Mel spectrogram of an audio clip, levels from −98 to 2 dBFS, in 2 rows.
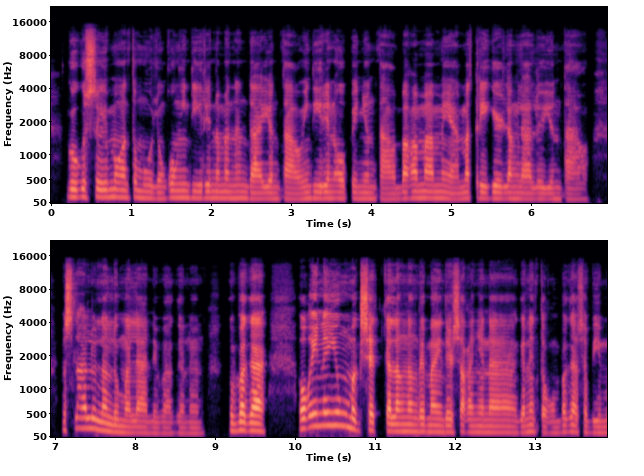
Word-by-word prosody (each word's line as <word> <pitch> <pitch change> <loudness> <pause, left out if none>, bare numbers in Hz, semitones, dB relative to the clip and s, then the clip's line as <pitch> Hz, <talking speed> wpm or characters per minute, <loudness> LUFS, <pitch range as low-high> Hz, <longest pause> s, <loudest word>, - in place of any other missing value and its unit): gugustuhin 150 0 +2
mo 150 0 -3
ngang 145 -1 -4
tumulong 125 -3 -8
kung 140 +1 -5
hindi 135 -1 -6
rin 130 0 -5
naman 130 -1 -6
handa 120 -3 -3
yung 120 -1 -6
tao, 110 -1 -3
hindi 125 +2 -6
rin 125 0 -2
open 125 -1 -6
yung 120 0 -8
tao 110 -1 -6
baka 125 +3 -2
mamaya 130 -3 -3
ma-trigger 125 0 -3
lang 120 -1 -4
lalo 115 -1 -5
yung 115 0 -9
tao, 105 0 -10 0.3
mas 170 - +7
lalo 210 -1 0
lang 160 -4 +1
lumala, 120 -2 -1
di 110 -1 -13
ba, 110 -1 -10
gano'n. 110 0 -13 0.2
Kumbaga 155 -1 +6 0.5
okey 235 +6 +6
na 260 - +5
yung 265 -1 +2
mag-set 165 -3 +8
ka 150 - +6
lang 145 0 +3
ng 145 -1 -1
reminder 135 -2 0
sa 125 - +4
kanya 130 0 -4
na 125 0 +1 0.3
ganito, 130 +2 -4
kumbaga 125 +5 -4
sabihin 120 -2 -5
130 Hz, 195 wpm, -24 LUFS, 115-140 Hz, 0.5 s, mag-set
